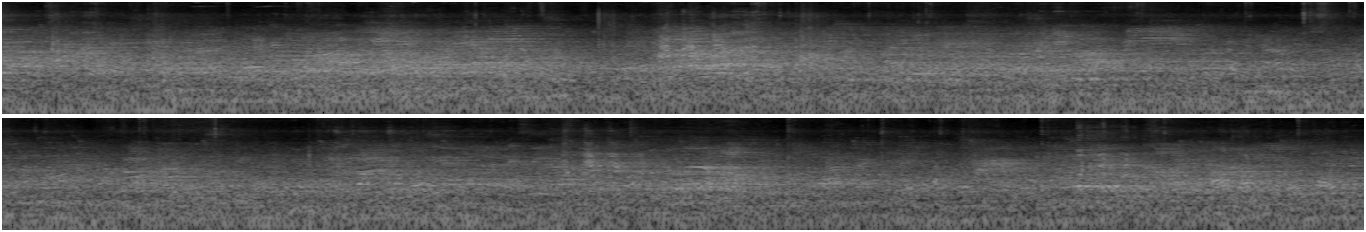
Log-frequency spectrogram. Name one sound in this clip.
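A crowd of spectators chatters throughout a large echoing hall.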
